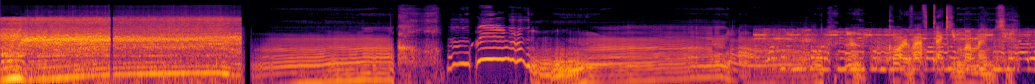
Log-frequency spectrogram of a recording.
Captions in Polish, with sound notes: *Wojtas mruczy* *telefon dzwoni* Kur*a w takim momencie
